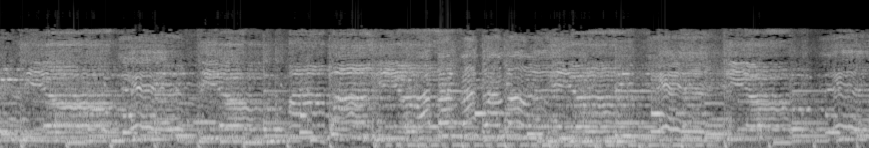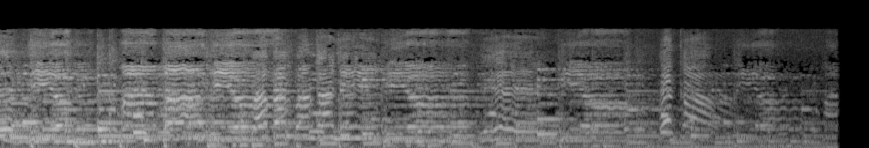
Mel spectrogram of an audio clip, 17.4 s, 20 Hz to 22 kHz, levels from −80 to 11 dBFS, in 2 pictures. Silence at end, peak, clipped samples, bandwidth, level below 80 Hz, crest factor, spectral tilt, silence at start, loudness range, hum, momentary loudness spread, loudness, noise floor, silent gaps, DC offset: 0.35 s; 0 dBFS; under 0.1%; 10.5 kHz; -34 dBFS; 12 dB; -3 dB/octave; 0 s; 14 LU; none; 15 LU; -10 LUFS; -34 dBFS; none; 0.7%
